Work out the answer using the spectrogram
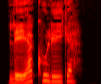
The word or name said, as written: lærerkollega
